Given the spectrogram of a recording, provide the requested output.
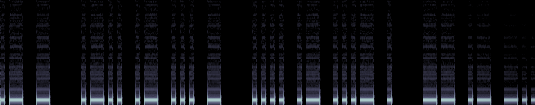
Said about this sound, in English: Assuming the transmission did go out in Morse code, Howard Carter's message probably sounded like this.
